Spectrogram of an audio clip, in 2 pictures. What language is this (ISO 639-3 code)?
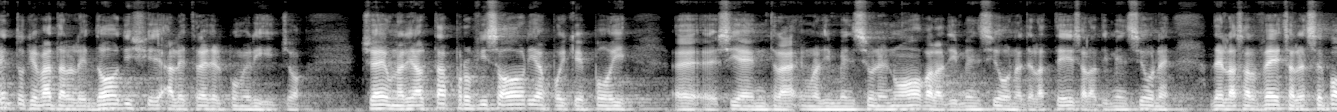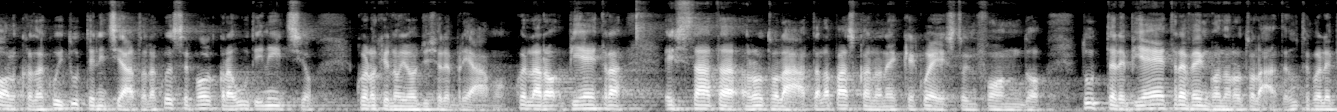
ita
